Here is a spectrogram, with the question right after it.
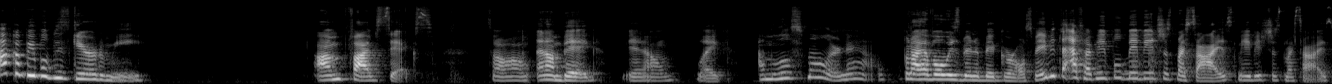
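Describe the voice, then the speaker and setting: In a New Jersey accent, a woman speaks at a moderate pace in an animated tone, her fairly high voice lively in intonation and broken by long, frequent pauses. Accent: New Jersey American. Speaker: livestream host, former pastor. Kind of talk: casual live chat reading comments. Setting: livestream.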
